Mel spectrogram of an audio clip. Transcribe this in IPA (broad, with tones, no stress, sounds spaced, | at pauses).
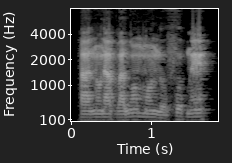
a˧ n ɔ̃˧ ɾ a˧ b a˧ w ɔ̃˦ m ɔ̃˧ n o˨ f o˧ b ɛ̃˧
